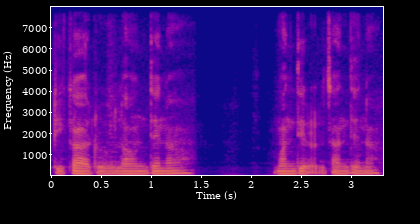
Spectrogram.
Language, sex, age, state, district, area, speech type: Nepali, male, 18-30, West Bengal, Kalimpong, rural, spontaneous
